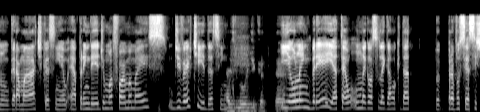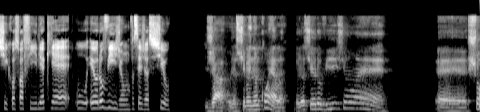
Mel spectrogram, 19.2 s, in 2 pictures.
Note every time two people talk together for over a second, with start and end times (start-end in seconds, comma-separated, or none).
none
